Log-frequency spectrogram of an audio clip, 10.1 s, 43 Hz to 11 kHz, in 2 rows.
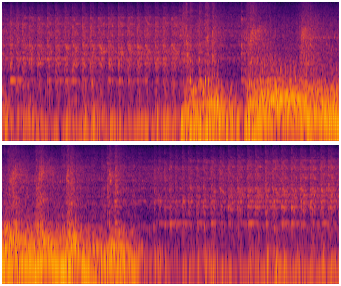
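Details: Chevy V8 swapped into a Jeep Comanche cranks, fires, and revs roughly for about four seconds on starter fluid, then falls back. It won't run otherwise despite confirmed fuel pressure.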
